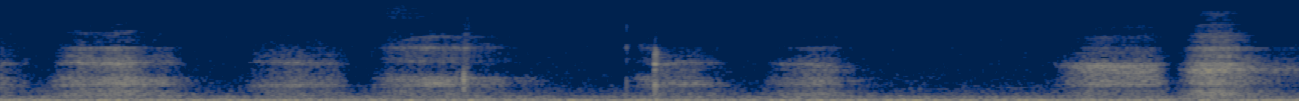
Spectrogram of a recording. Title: 🐽 Snoring Sleep Sound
